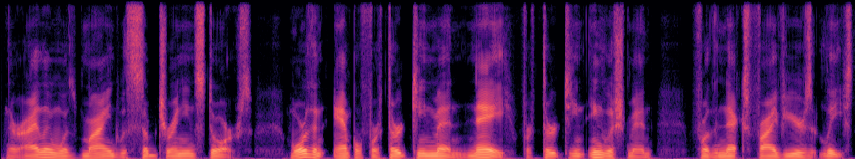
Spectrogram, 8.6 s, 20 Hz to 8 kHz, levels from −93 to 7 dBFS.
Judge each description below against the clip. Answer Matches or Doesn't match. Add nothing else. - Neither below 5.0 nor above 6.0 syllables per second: Doesn't match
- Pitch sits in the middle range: Doesn't match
